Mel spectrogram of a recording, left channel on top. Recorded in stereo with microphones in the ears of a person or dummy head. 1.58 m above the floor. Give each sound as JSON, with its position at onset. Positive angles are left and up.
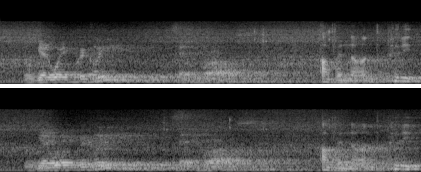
{"t": 0.2, "sound": "a man speaking", "side_deg": 65, "distance_m": 0.9}
{"t": 3.2, "sound": "a man speaking", "side_deg": 30, "distance_m": 0.8}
